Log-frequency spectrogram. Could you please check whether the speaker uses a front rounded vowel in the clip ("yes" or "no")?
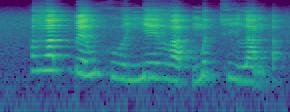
no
